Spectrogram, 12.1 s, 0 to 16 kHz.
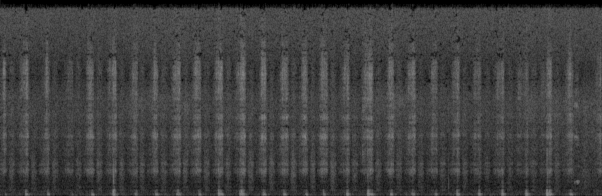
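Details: Corgi puppy snoring in sleep: soft, regular snuffling snores at roughly 140 a minute in a quiet room, ordinary sleep snoring.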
